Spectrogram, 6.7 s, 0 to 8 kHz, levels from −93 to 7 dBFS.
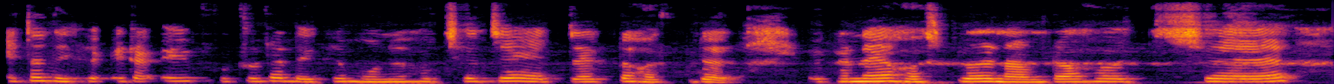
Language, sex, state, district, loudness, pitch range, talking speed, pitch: Bengali, male, West Bengal, Dakshin Dinajpur, -18 LUFS, 250-290 Hz, 160 wpm, 270 Hz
